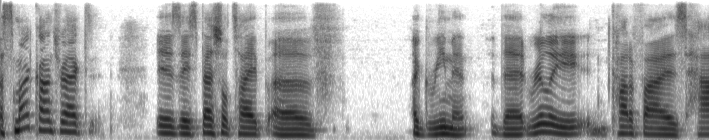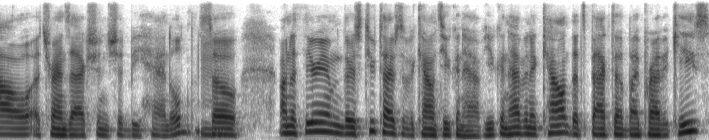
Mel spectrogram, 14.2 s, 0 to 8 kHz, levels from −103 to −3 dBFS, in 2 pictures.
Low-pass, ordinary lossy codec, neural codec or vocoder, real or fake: 7.2 kHz; Opus, 64 kbps; none; real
